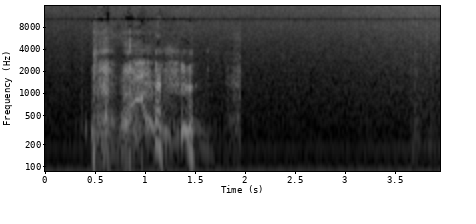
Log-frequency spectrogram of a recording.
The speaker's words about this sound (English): That was worth a cough.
